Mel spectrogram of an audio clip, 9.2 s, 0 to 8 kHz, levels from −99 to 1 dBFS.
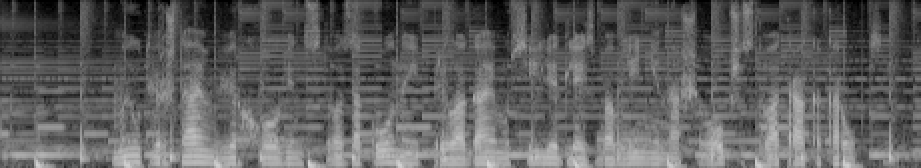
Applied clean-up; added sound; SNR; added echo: none; Keyboard (musical); 2 dB; none.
